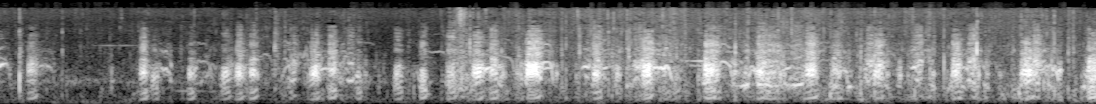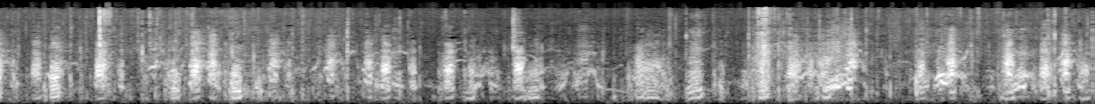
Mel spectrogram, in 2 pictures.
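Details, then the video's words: A flock of wild ducks quacking continuously, dense nasal bursts overlapping across the whole stretch, loud and busy, with no other clear sounds. "What Sounds do Ducks Make?|Duck Sound Effect|Duck Noise|Duck sounds"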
